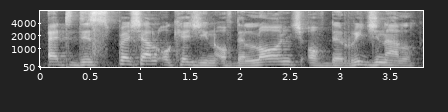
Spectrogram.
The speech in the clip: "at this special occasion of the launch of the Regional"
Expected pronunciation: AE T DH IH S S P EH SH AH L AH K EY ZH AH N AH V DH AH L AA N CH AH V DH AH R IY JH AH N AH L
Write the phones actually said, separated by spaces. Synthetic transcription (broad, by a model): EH T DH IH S S P EH SH AH L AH K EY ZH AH N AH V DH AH L AA N CH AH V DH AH R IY JH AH N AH L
